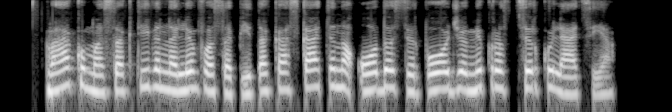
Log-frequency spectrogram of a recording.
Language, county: Lithuanian, Alytus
